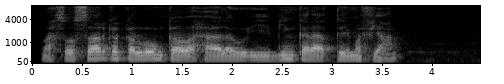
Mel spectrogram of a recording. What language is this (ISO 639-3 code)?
som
